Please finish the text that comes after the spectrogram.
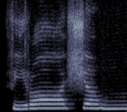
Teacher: فراشا، فا باریک ہوگا، را یہاں پہ پورا ادا کرنا ہے، ہیوی لیٹر الف مد آ گیا تو ایک الف کے برابر ہم لمبا کریں گے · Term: مد اصلی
